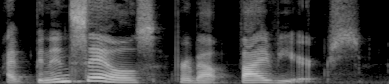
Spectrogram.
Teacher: in this sentence the word sales and five years are stressed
